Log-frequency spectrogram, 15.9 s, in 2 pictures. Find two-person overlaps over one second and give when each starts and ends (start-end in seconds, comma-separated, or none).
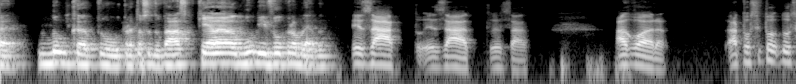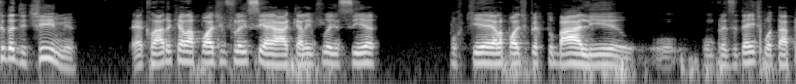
none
